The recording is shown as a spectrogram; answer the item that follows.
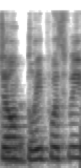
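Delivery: plain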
